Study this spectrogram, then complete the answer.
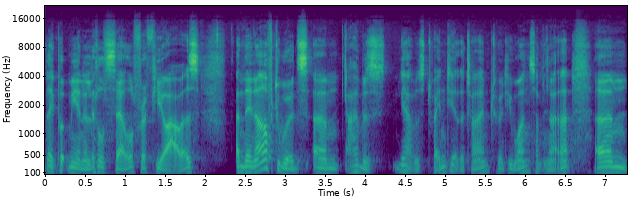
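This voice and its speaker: In a London accent, a man talks at a fairly quick pace with vocal fry, in a very clean recording with a silent background. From London, England. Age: 60s. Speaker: former pirate radio DJ. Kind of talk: interview. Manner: hesitant, many ums and restarts.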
